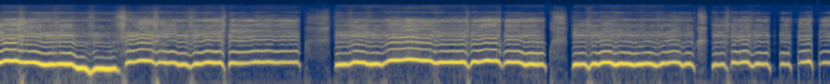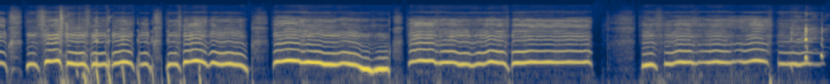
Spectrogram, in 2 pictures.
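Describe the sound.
A single voice hums a tune with no words for a radio song-guessing game, its steady pitch rising and falling through several melodic phrases separated by brief pauses for breath. The humming is fairly loud and carries on alone.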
